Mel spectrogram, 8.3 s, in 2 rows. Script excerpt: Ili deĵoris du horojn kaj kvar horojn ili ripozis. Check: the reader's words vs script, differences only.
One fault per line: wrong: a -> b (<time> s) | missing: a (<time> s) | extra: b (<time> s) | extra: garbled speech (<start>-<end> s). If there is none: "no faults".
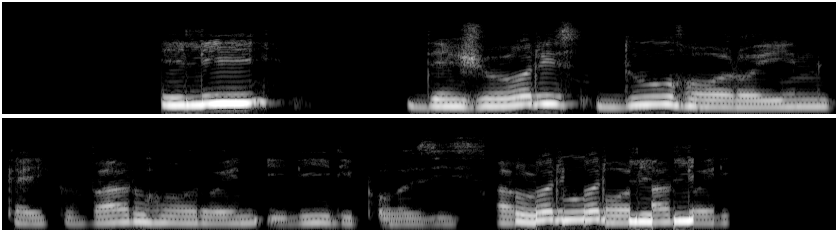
extra: garbled speech (6.6-7.8 s)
